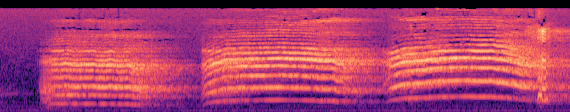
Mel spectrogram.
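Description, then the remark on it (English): A voice lets out three long, loud, wavering howling groans, each rising and sagging in pitch, imitating a sick calf's bawling, with brief breaths between them and no words. “Not even a sick cow. Sick calf.”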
